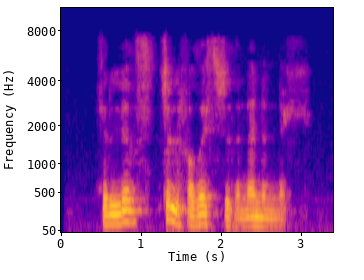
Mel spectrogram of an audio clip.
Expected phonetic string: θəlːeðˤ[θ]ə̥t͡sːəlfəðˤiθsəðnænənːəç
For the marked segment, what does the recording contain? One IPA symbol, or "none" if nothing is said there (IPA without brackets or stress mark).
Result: θ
